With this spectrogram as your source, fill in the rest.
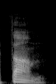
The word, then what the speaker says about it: thumb: B is often silent after the end of a word like comb or thumb.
